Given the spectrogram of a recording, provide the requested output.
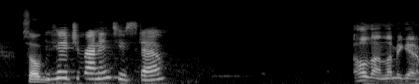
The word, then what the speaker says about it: Stowe: And is it Stowe? Is that how you pronounce it? Yeah.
